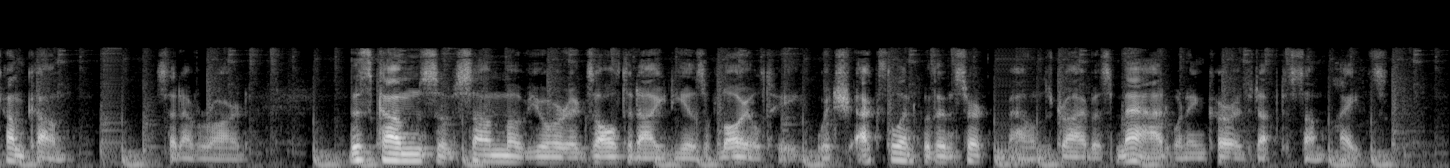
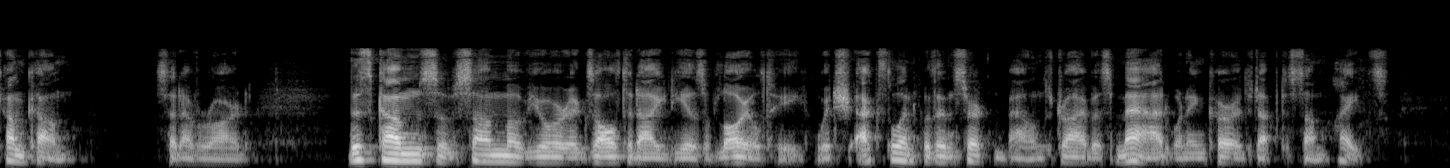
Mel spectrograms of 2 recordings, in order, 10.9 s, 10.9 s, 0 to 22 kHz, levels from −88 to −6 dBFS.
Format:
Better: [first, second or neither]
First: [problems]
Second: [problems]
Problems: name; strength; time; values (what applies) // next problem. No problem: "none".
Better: second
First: background sound (Drum kit); 15 dB below the speech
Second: none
